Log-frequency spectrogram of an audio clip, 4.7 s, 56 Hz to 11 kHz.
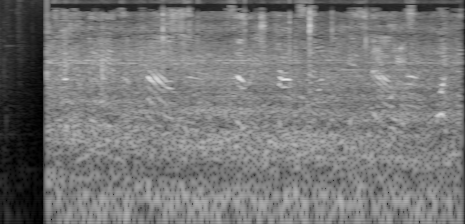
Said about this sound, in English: And what a beautiful takeoff, ladies and gentlemen. Mothership Eve will take several minutes to climb altitude and position for the release of Unity 22.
